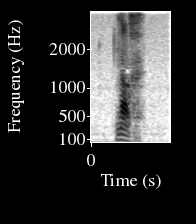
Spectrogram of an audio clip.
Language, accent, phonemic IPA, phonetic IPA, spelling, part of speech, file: Armenian, Eastern Armenian, /nɑχ/, [nɑχ], նախ, adverb, Hy-նախ.ogg
- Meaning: first, in the first place, firstly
